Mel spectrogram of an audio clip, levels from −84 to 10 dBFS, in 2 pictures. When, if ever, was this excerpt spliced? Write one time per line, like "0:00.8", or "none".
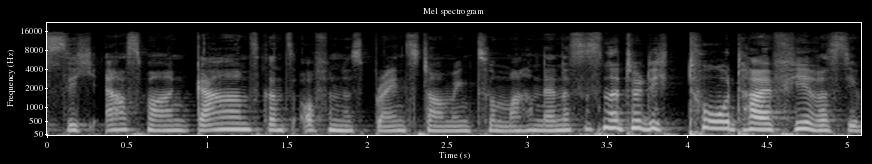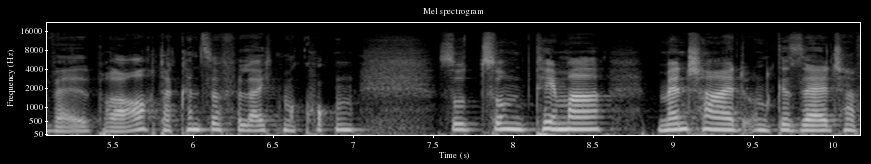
none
